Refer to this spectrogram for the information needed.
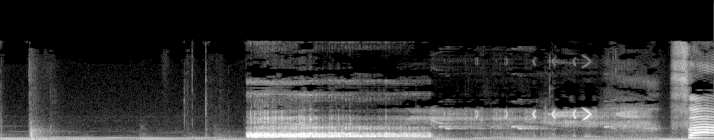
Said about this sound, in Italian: Grida quel buffo uccello. Il, il bucero, dando la, l'allarme a tutti gli altri animali.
